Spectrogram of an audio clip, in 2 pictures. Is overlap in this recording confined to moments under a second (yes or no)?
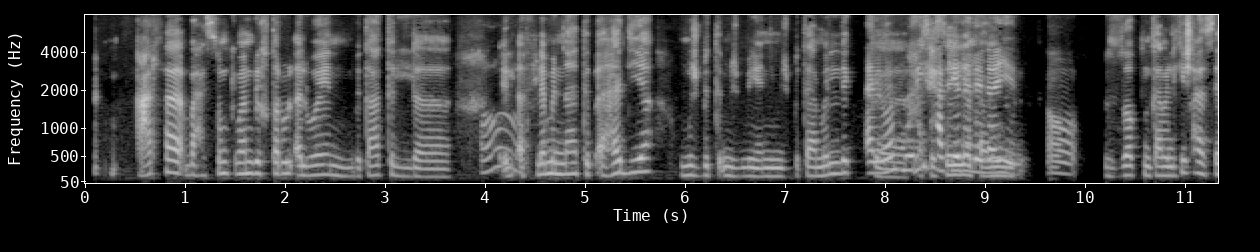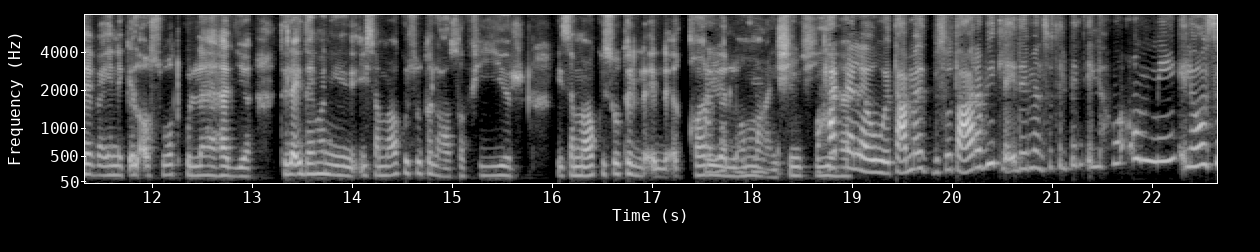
no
